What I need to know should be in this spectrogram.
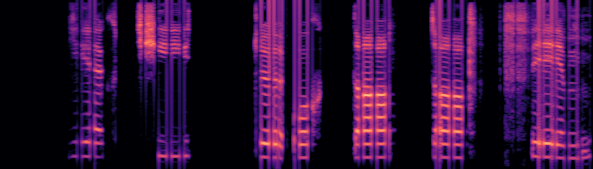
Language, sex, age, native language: Icelandic, female, 9, Icelandic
